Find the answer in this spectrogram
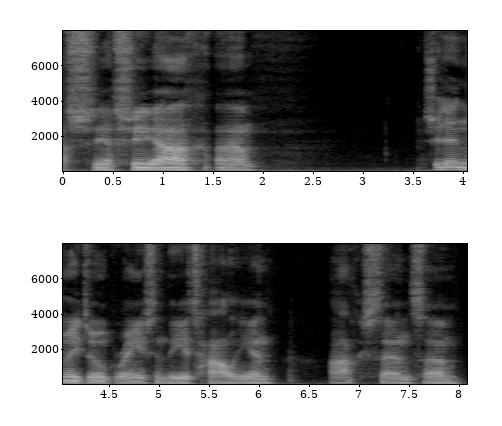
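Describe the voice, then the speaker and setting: A young man giving a casual film review, halting and often repeating himself. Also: on the low side.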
